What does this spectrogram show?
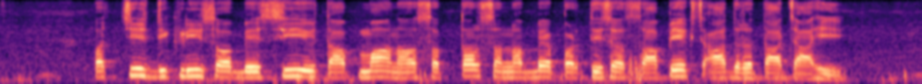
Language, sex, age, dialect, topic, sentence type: Maithili, male, 18-24, Eastern / Thethi, agriculture, statement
